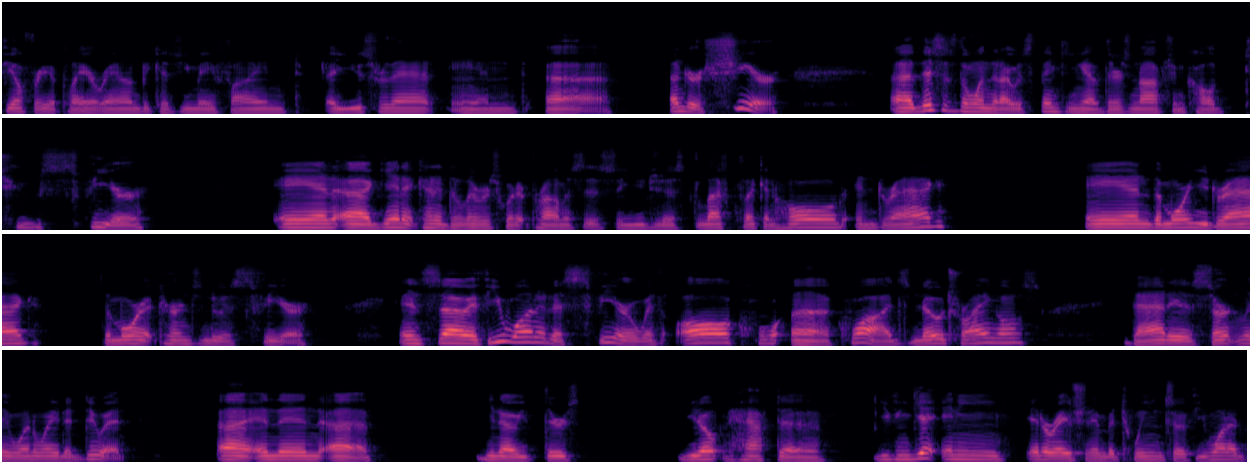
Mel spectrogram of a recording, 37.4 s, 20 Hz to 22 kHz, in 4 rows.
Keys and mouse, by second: 5.2-10.6 drag, 14.6-21.9 drag, 23.2-28.5 middle drag, 32.3-37.4 drag.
